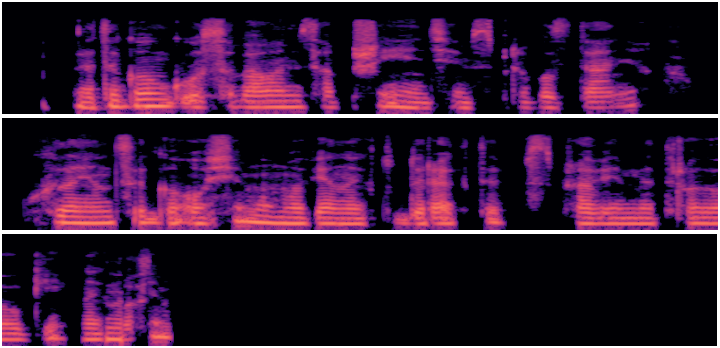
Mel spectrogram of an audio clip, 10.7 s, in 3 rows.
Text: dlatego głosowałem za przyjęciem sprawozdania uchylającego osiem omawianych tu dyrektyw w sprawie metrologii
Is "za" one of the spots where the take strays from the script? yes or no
no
